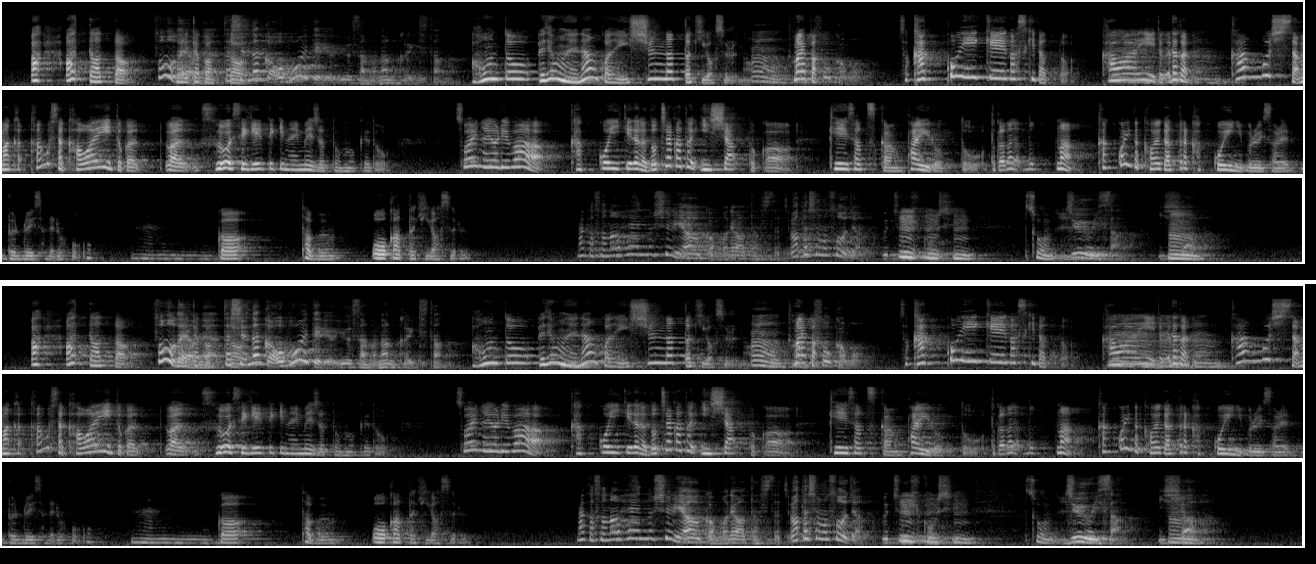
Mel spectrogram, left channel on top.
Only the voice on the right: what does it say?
そうだよね。
私なんか覚えてるよ。ゆうさんがなんか言ってたの。
うん。
うん、多分そうかも。
うんうん
うんうん。うんうん
なんかその辺の趣味合うかもね、私たち。私もそうじゃん。宇宙飛行士。
獣医さん、医者、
